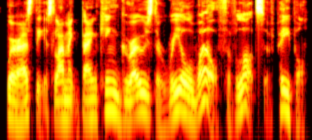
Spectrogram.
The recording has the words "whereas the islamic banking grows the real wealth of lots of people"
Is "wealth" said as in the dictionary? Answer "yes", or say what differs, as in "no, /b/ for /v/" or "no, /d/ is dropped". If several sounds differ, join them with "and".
yes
